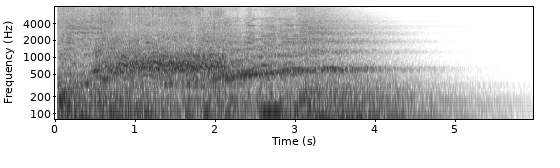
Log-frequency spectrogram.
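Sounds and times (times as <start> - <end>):
large zombie stinger: 0.0 - 3.4.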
